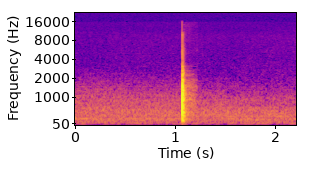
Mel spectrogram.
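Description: A single sharp click of a chess piece being placed.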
